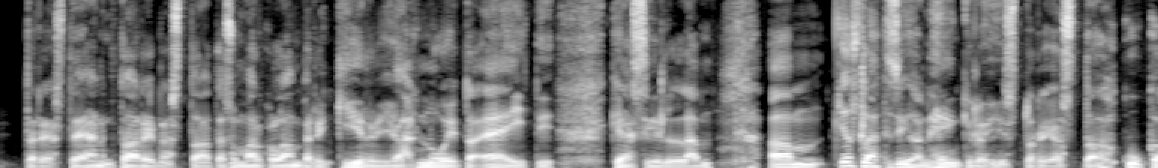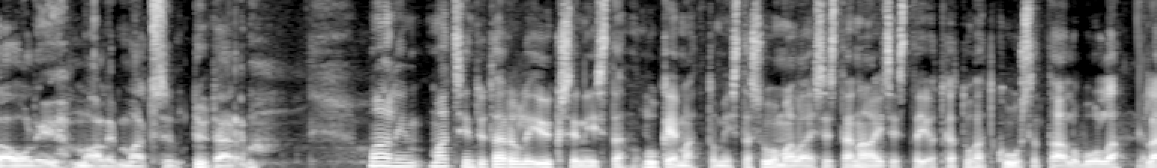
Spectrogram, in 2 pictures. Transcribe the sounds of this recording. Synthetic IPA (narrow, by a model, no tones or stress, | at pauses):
yt̪ːæriæst̪ɑjɑhænent̪ɑrinɑst̪ɑːnt̪æsomɑrkolɑmpeɾiŋkirjɑnoit̪ɑʔæit̪ikæsilːæ | joslæht̪isihɑnheŋkiløhist̪oriɑst̪ɑkukɑolimɑlimːɑt̪sint̪yt̪ær | mɑːlimːɑt̪sint̪yt̪æro̞liyksinʔḭːst̪æluke̞mɑt̪ːomist̪ɑsuomɑlɑ̰isist̪ɑnɑisest̪ɑjo̰t̪kɑt̪uɦɑt̪kuːsːɑt̪ɑːluʋṵlːɑ̰l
